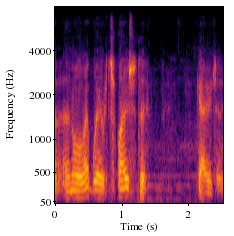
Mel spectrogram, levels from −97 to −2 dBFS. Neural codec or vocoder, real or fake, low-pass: codec, 24 kHz, 6 kbps, HILCodec; fake; 7.2 kHz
